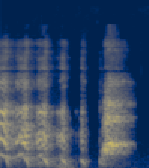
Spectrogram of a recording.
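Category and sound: animal, dog barking at doorbell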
